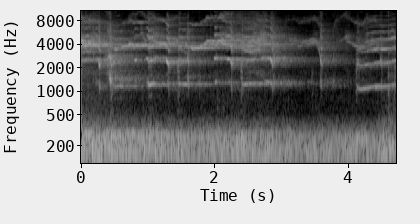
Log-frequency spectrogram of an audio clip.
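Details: Hungry peregrine falcons at a feeding, filmed by a nest camera at Charles Sturt University on 5 November 2021 after 24 hours without food. Drawn-out wailing whines slide up and down in pitch almost continuously, over a constant low hum.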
